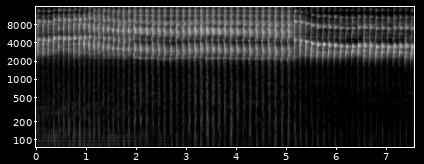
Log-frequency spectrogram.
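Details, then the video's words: Lovebird of fighter type performing ngekek panjang, a long continuous chattering trill: rapid high squeaky notes pulsing about three per second-fraction without pause for nearly eight seconds, pitch steady then shifting higher near the end; no other sounds. "SUARA BURUNG LOVEBIRD NGEKEK PANJANG NGOTOT TAMPIL FIGHTER"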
